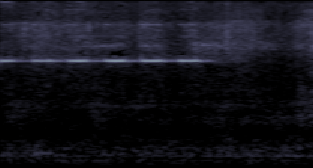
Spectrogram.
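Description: Near silence: room tone, with a faint thin high-pitched tone that lasts about a second and a half and then stops.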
